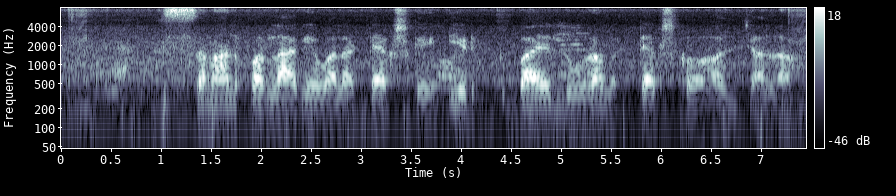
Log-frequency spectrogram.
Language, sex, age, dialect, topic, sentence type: Bhojpuri, male, <18, Southern / Standard, banking, statement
